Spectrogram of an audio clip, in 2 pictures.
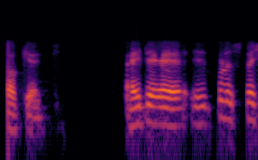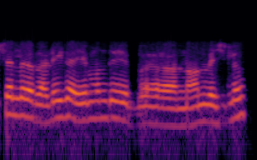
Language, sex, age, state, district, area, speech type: Telugu, male, 60+, Telangana, Hyderabad, rural, conversation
